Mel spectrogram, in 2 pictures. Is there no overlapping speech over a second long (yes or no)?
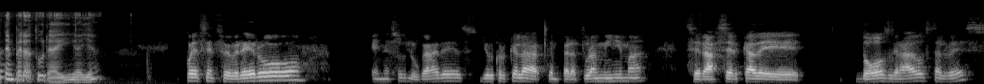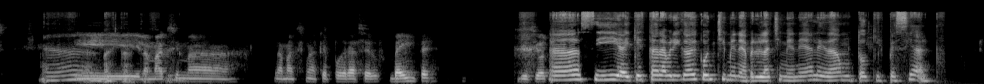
no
